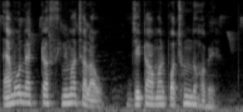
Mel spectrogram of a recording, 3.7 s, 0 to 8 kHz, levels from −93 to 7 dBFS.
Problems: constant background noise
